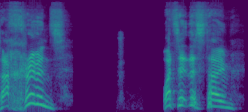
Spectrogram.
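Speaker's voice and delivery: put-on very loud, very high, slow accented cry. Describing the character finding out he's being looked for, Wee Mad Arthur's accent. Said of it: "I'll tell you what he do have as an accent".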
